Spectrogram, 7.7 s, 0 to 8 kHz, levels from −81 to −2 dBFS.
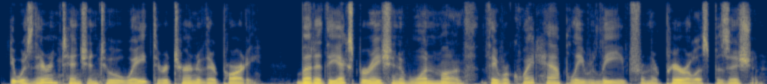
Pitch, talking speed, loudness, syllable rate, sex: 105 Hz, 210 wpm, -19 LUFS, 6.5 syllables/s, male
